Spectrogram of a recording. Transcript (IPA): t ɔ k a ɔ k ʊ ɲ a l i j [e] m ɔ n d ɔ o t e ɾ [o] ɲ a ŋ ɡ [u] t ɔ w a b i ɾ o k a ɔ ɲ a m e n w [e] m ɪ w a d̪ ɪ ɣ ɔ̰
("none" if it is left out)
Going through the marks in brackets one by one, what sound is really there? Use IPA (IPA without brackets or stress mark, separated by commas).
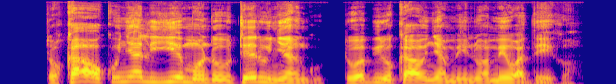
e, u, u, a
